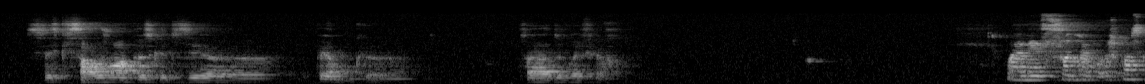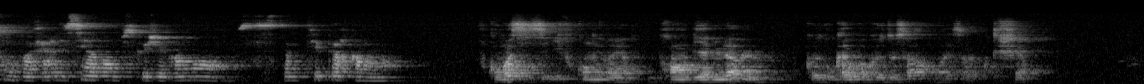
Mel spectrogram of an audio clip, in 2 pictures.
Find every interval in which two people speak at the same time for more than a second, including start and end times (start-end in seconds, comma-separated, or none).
none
